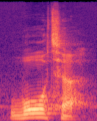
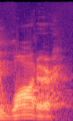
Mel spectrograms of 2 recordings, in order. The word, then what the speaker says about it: water: We don't say water like an American, we say water, water, whatever, whatever. Metal, metal. So the main thing to know is that we're not pronouncing it as this tap sound that I mentioned, which is like a combination of a T and a D.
